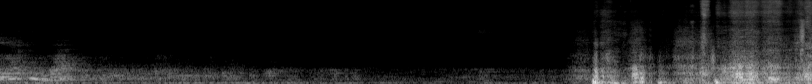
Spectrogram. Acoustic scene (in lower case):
elevator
